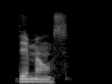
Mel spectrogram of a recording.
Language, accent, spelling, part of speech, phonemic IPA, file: French, France, démence, noun, /de.mɑ̃s/, LL-Q150 (fra)-démence.wav
- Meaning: dementia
